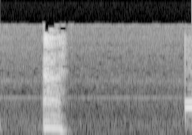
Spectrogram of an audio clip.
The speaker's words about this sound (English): Well, that's not a beep. That sounds like they hung up on you.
